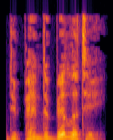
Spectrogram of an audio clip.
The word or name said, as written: dependability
